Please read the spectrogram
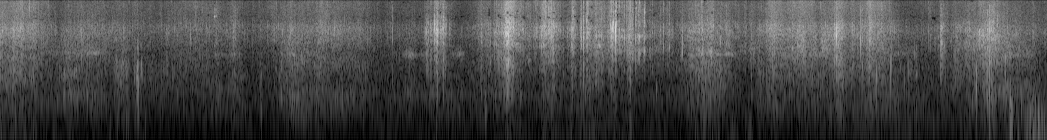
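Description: Plastic grocery bag crinkling in the hand as litter is gathered into it. The crinkling is faint at first and grows into irregular sharp crackles from about four seconds in.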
